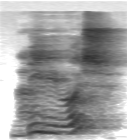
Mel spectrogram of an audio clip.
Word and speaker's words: vivimos: Parce qu'en fait, vous le prononcez B en fait à chaque fois. La UV? Ouais. Ouais. Vivimos. Il y a des exceptions où n'avait pendant les prises entre deux vocales qui sont différentes. Mais là, comme c'est la même vocale, on prononce B.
